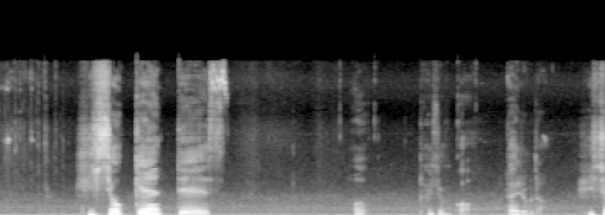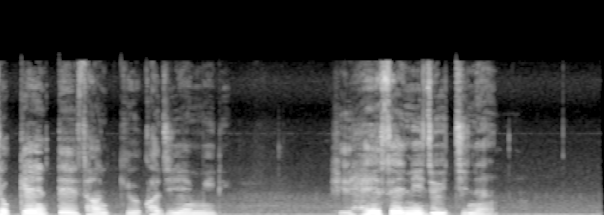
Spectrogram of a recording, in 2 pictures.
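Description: A young woman speaks close by, in an animated way.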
